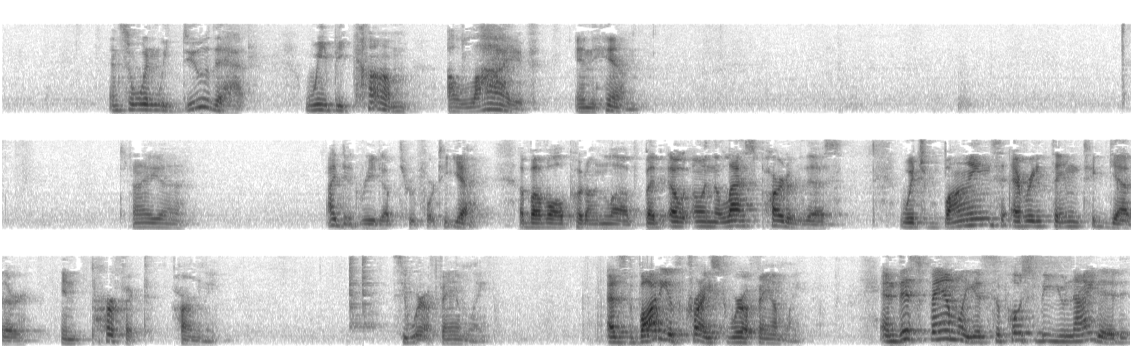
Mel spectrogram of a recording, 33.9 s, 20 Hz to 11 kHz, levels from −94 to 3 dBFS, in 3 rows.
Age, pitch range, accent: 50-69, 135-205 Hz, American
